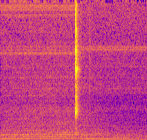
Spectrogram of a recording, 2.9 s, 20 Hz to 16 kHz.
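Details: Tektronix TDS360 200 MHz two-channel digital oscilloscope after power-up: soft, even low hum with a faint tone drifting down as it settles and one small click; fan running normally.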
